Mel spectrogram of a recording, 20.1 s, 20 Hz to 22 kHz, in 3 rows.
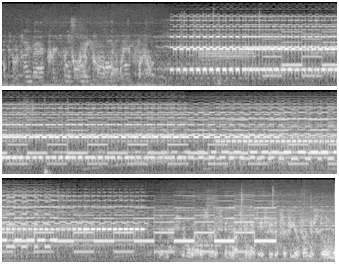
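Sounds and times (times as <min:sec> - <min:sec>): two-tone alarm: 0:03.2 - 0:20.0
electronic beeps alternating in pitch: 0:03.3 - 0:20.0.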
